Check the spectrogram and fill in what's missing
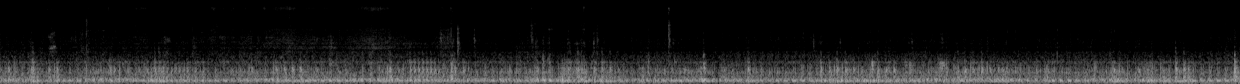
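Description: Steady low engine hum of a Ranger 23 sailboat motoring on the Columbia River, constant and moderately loud throughout, with faint wind and water noise.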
